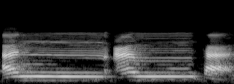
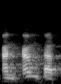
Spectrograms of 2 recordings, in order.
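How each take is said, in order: First: The n sound is drawn out for too long. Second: The n sound stops abruptly with no flow. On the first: "tapi jangan juga jadi panjang" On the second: "berarti dia apa jatuhnya syiddah"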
